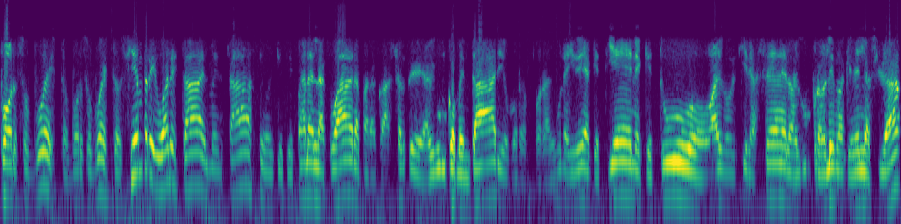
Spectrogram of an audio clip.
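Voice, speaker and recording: In a plain, everyday voice, a man speaks at a moderate pace and medium pitch with ordinary pitch variation, big swings in loudness and hardly any pauses. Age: 30s. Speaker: politician. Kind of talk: interview.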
